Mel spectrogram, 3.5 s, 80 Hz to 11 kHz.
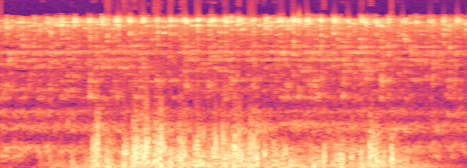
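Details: Toyota Innova, engine type 1TR, idling: revs rise and fade with an uneven, lumpy pulse and irregular beats instead of a smooth run, engine misfire at idle.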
